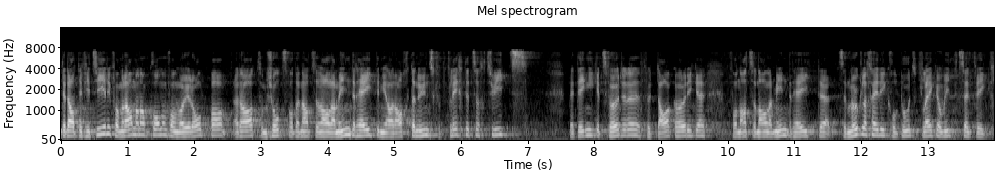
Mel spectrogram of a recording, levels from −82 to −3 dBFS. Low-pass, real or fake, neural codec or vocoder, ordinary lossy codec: 7.2 kHz; fake; codec, 16 kHz, 16 kbps, FunCodec, trained on LibriTTS, 50 frames a second; none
